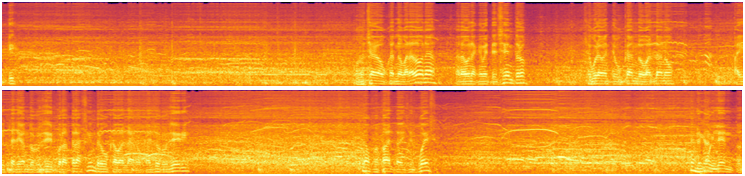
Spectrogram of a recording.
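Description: A large stadium crowd murmurs and cheers.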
